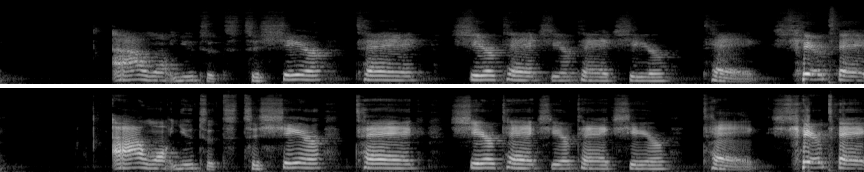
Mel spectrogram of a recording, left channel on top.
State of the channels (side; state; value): left; quieter; 3.7 dB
